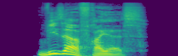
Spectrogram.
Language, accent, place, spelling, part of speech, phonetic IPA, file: German, Germany, Berlin, visafreies, adjective, [ˈviːzaˌfʁaɪ̯əs], De-visafreies.ogg
- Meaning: strong/mixed nominative/accusative neuter singular of visafrei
